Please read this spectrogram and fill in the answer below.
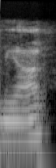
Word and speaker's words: Miad: page and um I've already given people that mads uh am I pronouncing your name correct is it Mead yes correct okay and your Twitter handle is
